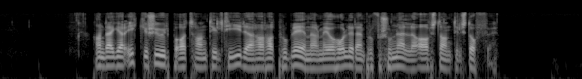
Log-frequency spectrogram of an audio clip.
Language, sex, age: Norwegian, male, 47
